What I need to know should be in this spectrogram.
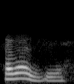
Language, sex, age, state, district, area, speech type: Odia, female, 30-45, Odisha, Bargarh, urban, conversation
